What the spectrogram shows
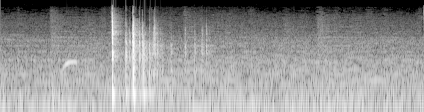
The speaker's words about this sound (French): Euh, bah écoute, bah, tu, vas, inaugurer le, petit lancer de dés. Euh, tu vas nous faire un petit test de technologie pour voir un petit peu euh, ce qui se passe.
